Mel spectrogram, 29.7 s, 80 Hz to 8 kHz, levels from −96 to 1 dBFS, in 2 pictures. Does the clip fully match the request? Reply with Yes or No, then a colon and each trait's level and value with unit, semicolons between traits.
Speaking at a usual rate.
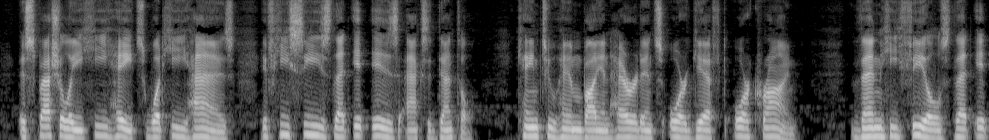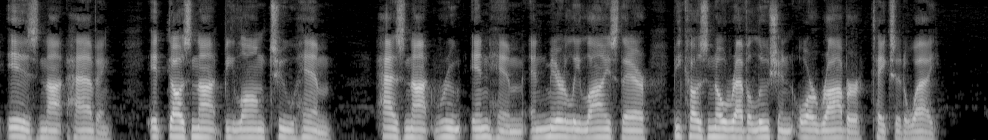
No: slow, 105 wpm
